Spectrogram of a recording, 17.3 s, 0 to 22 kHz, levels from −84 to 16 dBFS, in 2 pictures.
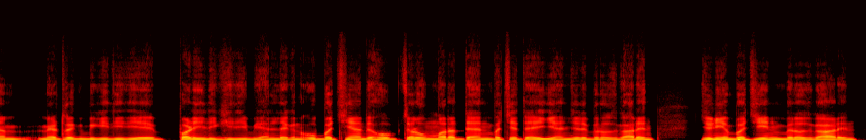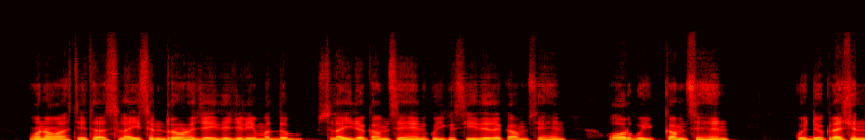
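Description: At 7.38 s, switching a supply causes a phantom power thump: deep thud, about -5 dBFS, fading in 40 ms, without handling noise's rustle.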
